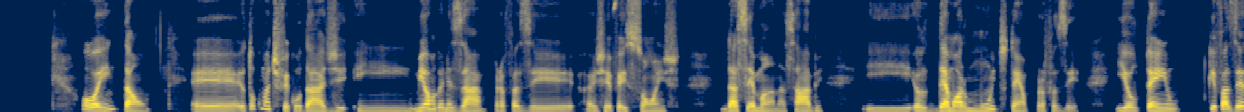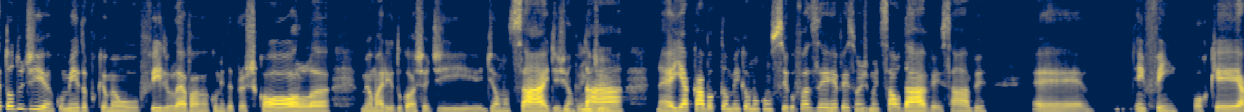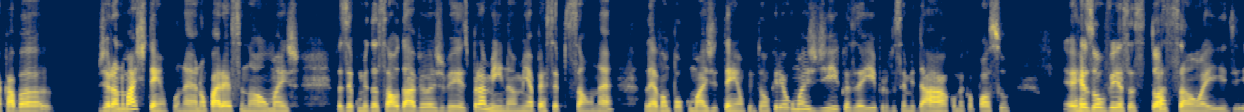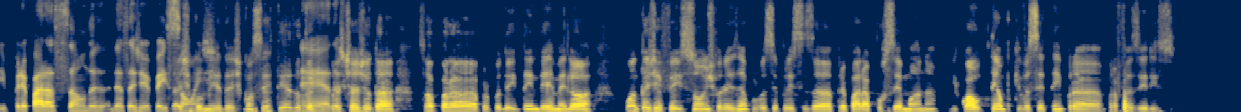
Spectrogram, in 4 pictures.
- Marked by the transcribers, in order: other background noise; tapping
- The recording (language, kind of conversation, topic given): Portuguese, advice, Como posso preparar refeições saudáveis em menos tempo?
